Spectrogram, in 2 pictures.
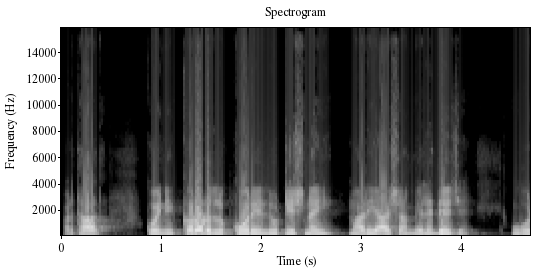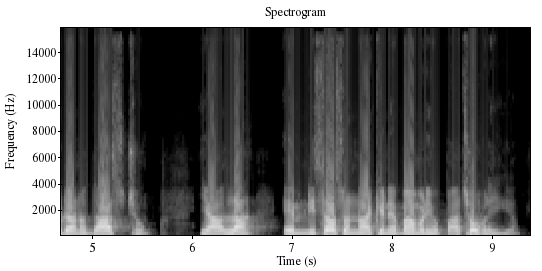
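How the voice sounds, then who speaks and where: A man tells an old heroic folk tale in a Gujarati accent, his voice set a little higher than most men's. He recites chanted couplets between stretches of narration and lifts his voice for the warriors' speeches. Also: normal speed. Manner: lively recitation, rising for quoted lines and chanted couplets. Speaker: storyteller.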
